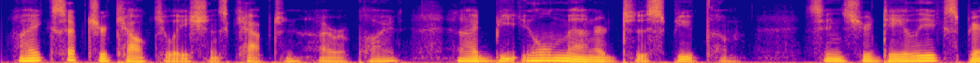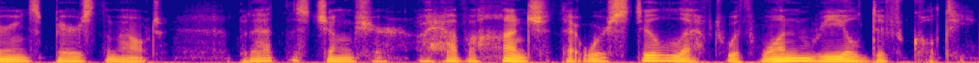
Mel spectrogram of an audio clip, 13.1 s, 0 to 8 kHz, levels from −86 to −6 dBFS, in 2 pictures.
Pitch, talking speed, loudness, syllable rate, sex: 105 Hz, 175 wpm, -19 LUFS, 5.3 syllables/s, male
